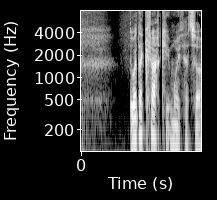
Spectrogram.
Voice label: "crac", welsh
